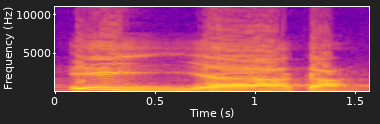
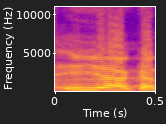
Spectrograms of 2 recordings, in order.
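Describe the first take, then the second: First: The y sound is held long and doubled. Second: The y sound is short and single. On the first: It means to you alone we worship. The speaker calls it right. "pakai tasydid" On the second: It means to the sun we worship. The speaker calls it wrong. "rusak salatnya"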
